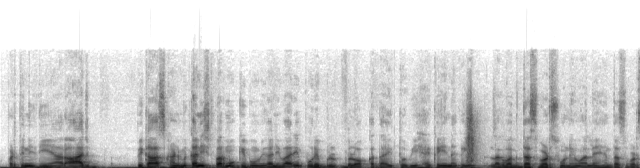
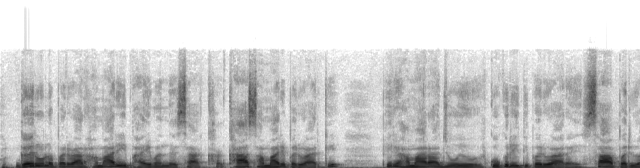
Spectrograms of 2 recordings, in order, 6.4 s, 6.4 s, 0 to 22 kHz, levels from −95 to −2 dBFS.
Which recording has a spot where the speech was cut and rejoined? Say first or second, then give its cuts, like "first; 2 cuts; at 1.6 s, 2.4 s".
first; 1 cut; at 4.8 s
